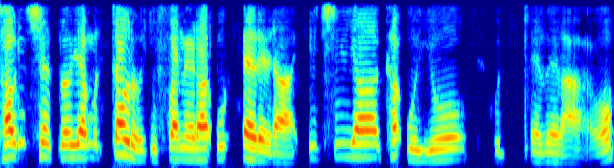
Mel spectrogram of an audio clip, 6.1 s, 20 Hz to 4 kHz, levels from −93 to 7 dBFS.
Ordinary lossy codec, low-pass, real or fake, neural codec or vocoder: none; 3.6 kHz; fake; codec, 16 kHz, 4 kbps, X-Codec, WavLM features, trained on Multilingual LibriSpeech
